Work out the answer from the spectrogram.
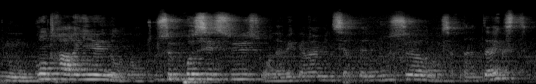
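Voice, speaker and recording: A woman's voice: medium pitch, moderate pace, darkish tone. A woman giving a public lecture to elected officials, explaining things with informal asides. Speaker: conference speaker, local government adviser. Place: large echoing indoor seminar room. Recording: very echoey room, distant mic, background noise.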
